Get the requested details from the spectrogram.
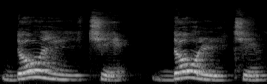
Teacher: Mas em italiano, não funciona assim. Então, a gente coloca a ponta da língua lá no céu da boca e pronuncia bem esse L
